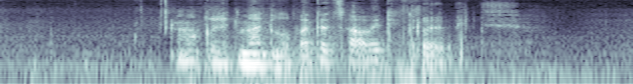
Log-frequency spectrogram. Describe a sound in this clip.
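A young woman speaks quietly and close up.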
